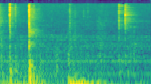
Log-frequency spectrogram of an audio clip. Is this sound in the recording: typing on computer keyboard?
yes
